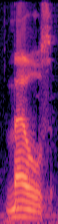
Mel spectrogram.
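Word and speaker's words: Meols: if nothing else so yeah absolutely seeu one mels spelled m e o l s it's a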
